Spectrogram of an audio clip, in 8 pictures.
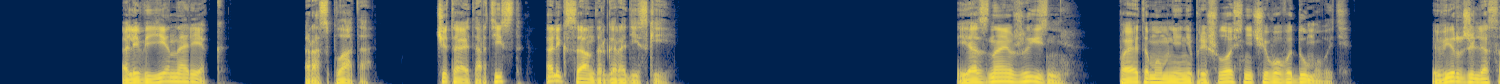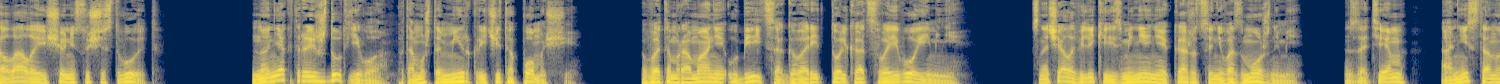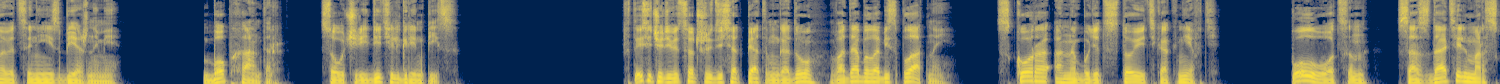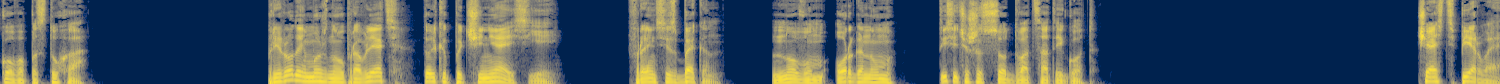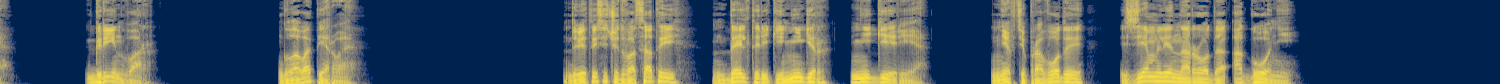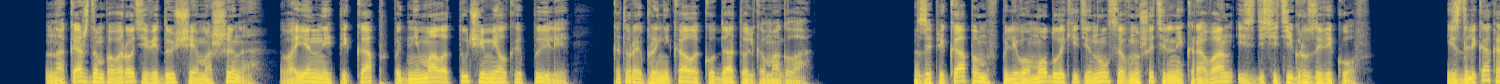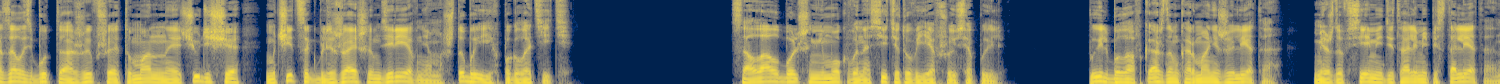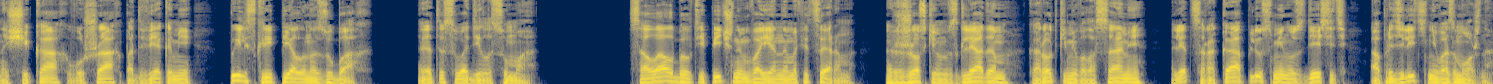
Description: Аудиокнига Расплата | Библиотека аудиокниг
Прослушать и бесплатно скачать фрагмент аудиокниги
